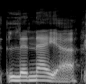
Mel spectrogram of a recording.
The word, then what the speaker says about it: Linnea: It's spelled Linnea. So it rhymes with Freya, but it's Linnea.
